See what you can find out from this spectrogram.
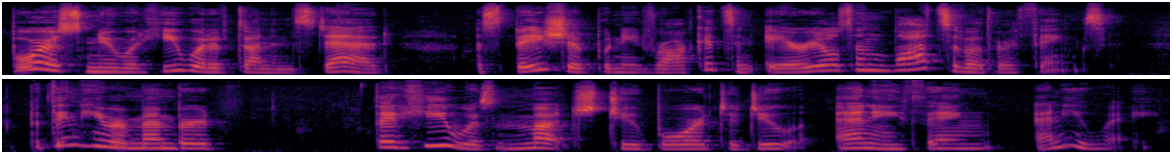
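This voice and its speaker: A woman's voice: a little high, lively intonation, moderate pace. A woman storyteller reading a picture book aloud for children, as a teacher would.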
